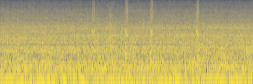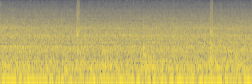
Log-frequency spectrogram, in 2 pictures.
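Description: Steady fan hum and hiss over a hot pan of beef and onions, with a few short sharp sizzle pops as juice is poured in.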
